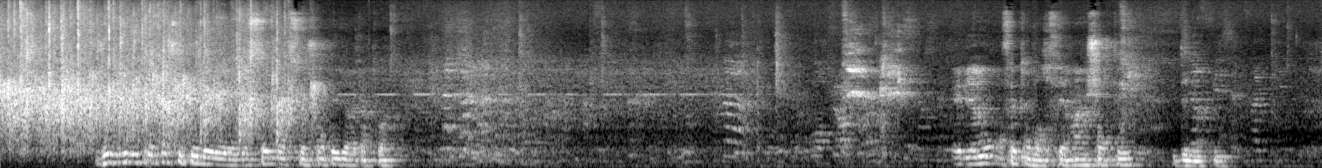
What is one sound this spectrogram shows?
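A man speaks calmly into a microphone through loudspeakers in a large hall.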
